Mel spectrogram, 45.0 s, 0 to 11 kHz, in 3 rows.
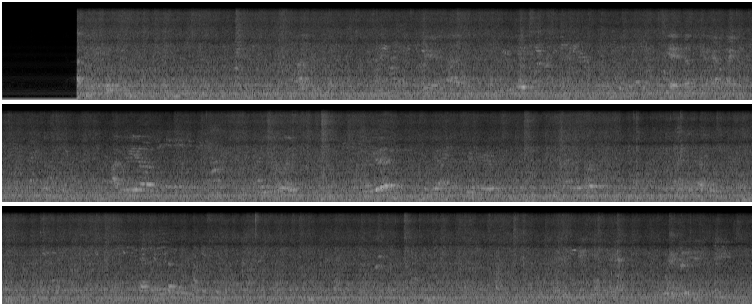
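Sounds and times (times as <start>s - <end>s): noisy pool background: 0.0s - 45.0s
distant children's voices: 7.5s - 13.6s, 17.9s - 20.9s, 36.6s - 38.6s.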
